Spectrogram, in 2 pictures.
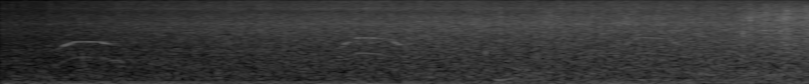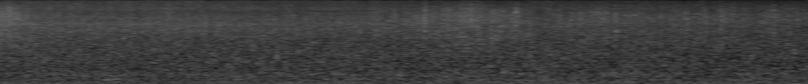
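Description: Faint, steady wash of gently running water, fading in about half a second in, with two faint high notes in the first two seconds.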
